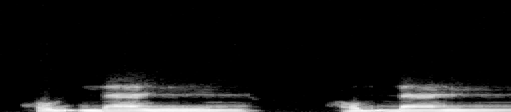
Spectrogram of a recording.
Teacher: jangan ditempelkan lidah kita pada makhraj jim atau pada makhraj nun, namun disamar-samarkan, lidah kita ditarik ke bawah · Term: ikhfa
